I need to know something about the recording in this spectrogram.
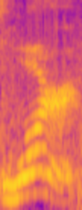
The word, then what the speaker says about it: water: Next, the word water in American English is often pronounced as water. The T can sound more like a soft D.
